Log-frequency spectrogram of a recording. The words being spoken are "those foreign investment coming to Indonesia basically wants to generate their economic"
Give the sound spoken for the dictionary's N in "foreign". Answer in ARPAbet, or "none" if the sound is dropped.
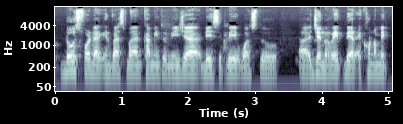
none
